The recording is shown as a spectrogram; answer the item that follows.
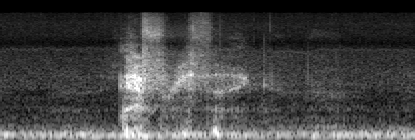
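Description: A short, breathy, whispered vocal sound a little over half a second in, over a steady low hum.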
